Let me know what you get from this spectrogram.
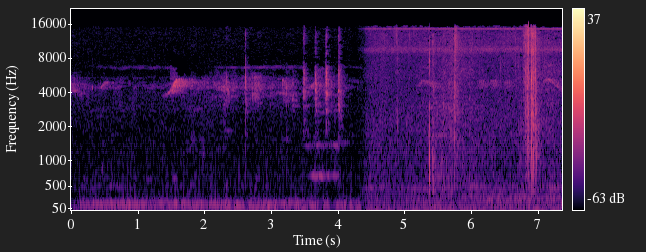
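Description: Small birds chirping and calling over a steady low rumble. A single sharp snap sounds near the end.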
